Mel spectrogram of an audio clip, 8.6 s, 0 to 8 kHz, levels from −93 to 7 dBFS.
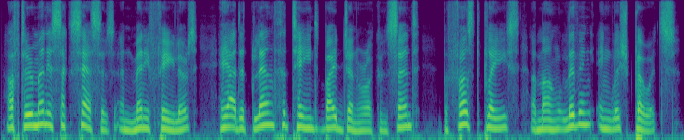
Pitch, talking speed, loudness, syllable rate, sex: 175 Hz, 145 wpm, -18 LUFS, 4.9 syllables/s, male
